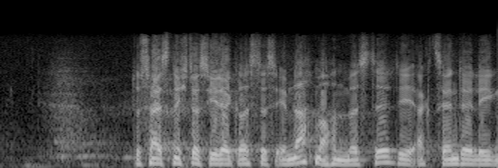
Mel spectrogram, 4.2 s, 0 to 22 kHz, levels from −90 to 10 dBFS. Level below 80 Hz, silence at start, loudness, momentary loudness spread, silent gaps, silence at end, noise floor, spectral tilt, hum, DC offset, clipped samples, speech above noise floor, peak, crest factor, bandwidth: -46 dBFS; 0.45 s; -18 LUFS; 11 LU; none; 0 s; -46 dBFS; -6 dB/octave; none; under 0.1%; under 0.1%; 28 dB; -6 dBFS; 14 dB; 9.8 kHz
